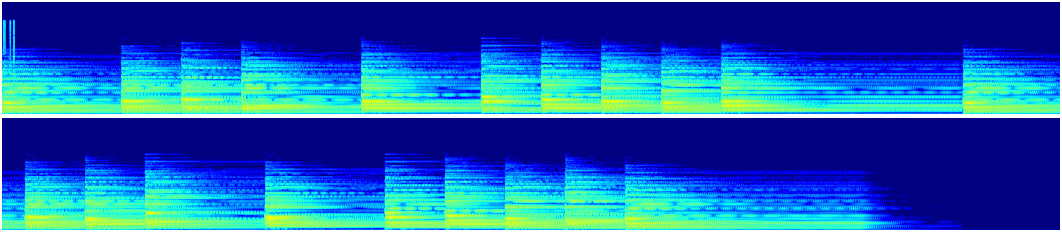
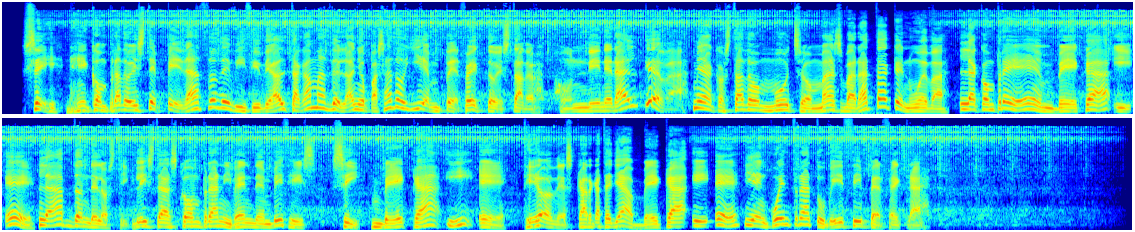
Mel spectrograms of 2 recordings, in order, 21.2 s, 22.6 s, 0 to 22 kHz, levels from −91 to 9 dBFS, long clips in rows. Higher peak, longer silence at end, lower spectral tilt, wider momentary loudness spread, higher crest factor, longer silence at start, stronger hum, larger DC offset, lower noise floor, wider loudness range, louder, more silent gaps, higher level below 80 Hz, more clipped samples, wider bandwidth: second, -14 dBFS vs 0 dBFS; first, 1.8 s vs 0.45 s; first, -7.5 dB/octave vs -3.5 dB/octave; first, 14 LU vs 5 LU; about the same, 20 dB vs 20 dB; second, 0 s vs 0.25 s; neither; neither; first, -77 dBFS vs -45 dBFS; first, 5 LU vs 1 LU; second, -33 LUFS vs -19 LUFS; neither; second, -68 dBFS vs -60 dBFS; neither; second, 11 kHz vs over 20 kHz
